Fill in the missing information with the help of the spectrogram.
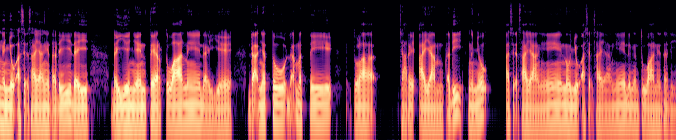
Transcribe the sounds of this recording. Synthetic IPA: ŋəɲuʔa̰sɛʔsajaŋet̪adidai | daijeɲɛnt̪ɛrt̪uanedaije | da̰ʔɲət̪uʔda̰ʔmət̪i | it̪ula̰ | t͡ʃa̰ɾḛʔa̰jamt̪a̰diŋəɲoʔ | asɛ̰ʔsajaŋenoɲuʔa̰sɛʔsajaŋedəŋant̪uanet̪adi

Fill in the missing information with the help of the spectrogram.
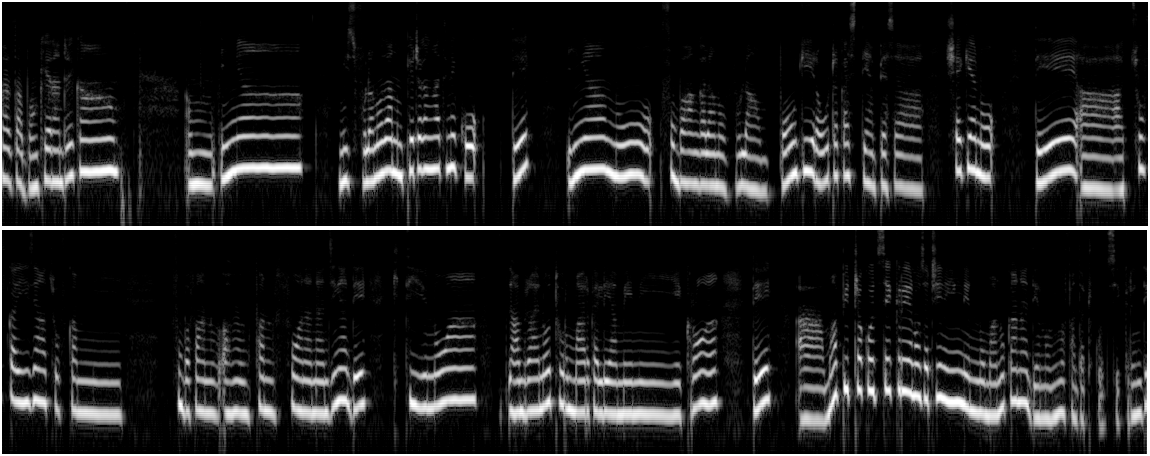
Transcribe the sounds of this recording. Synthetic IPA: saɾat̪abɔŋkeɾaɳɖ͡ʐekə | iɲə | misiv̥ulanozanimipeʈ͡ʂakaŋat̪ineko | d̪̥e | iɲənufumbəɦaŋɡalanovulab̥ɔŋkiɾauɦaʈ͡ʂəkasi̥t̪eampjasə | ʃɛkʲano | d̪̥eaːt͡sufu̥kəizãat͡sufu̥kamini | fumbəfanaminifanufuananand͡ʒiɲad̪eki̥t̪inoã | amiraɦanot̪uɾumaɾakəleameniekrɔ̃ãd̪̥e | amampit̪iʈ͡ʂəkod̪isekɾeanos̬aʈ͡ʂiniɲineninomanukanəd̪eanomimafant̪aʈ͡ʂḁkod̪i̥sekɾend̪e

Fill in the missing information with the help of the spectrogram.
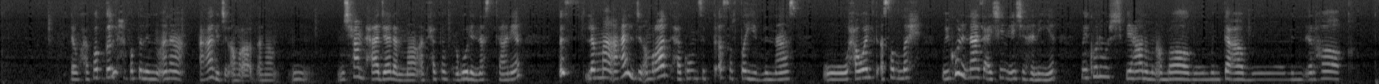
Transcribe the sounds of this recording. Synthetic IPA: lawħafɑðˤːɨlħɑfɑðˤːɨlʔɪnːʊʔanaʔaʕaːlɪd͡ʒɪlʔɑ̰mɾˤɑ̰ːd̪ˤʔa̰na | mɪʃħambħaːd͡ʒalamːaʔa̰t̪ħakːamfiʕʊɡuːlɪnːaːst̪ʰːaːnɪja | b̥asːlamːaʔaʕaːlɪd͡ʒɪlʔɑmɾˤɑːd̪ˤhakuːnsɪbt̪ʔasɑɾˤt̪ˤɑjːɪblɪnːaːs | wɪħaːwalt̪ʔɑsˤɑlːɪħ | wɪjakuːnɪnːaːsʕajʃiːnjʕʔiːʃaɦanɪjːa | majakuːnuːʃbɪjʕaːnumɪnʔɑmɾˤɑːd̪ˤwɪmɪnt̪aʕabwmɪnʔɪɾɦɑːq

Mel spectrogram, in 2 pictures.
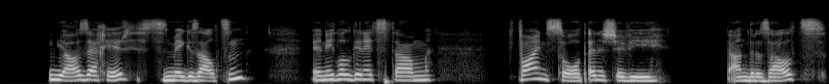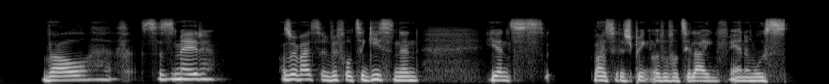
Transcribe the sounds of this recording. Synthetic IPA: jazɪχəɾsɪsmeɪɾɡəzalˠt͡sn̩ | ɪnɪχvɔlˠɡənɪt͡stam | faɪnsɔlˠtʰɛnəʃəviː | d̥ɪ̰ʔa̰ndəɾəzalˠt͡s | valˠsɪsmeɪɾ | azoɪvaɪsɪχviːfɪlˠt͡sɪɡiːsn̩ɪn | jɛnt͡s | vaɪsɪχnɪʃpɪŋknl̩ˠɪχviːfɪlˠt͡sɪlˠaɪɡŋ̩fɪnjɛ̰nəmuːs

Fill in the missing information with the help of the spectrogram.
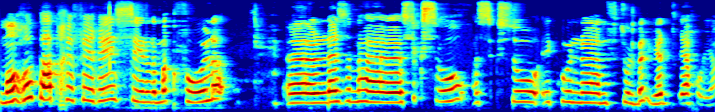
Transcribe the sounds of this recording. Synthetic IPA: mɔ̃ʁopapχefeʁeselmɑqful | læzəmhæsəksosə̥ksoikunməft̪ulbəljəd̪jæxwəja

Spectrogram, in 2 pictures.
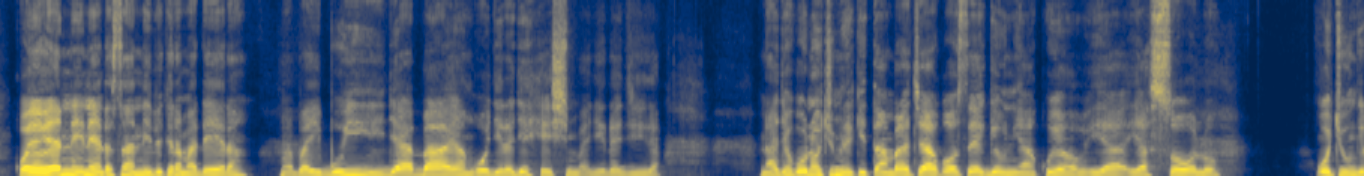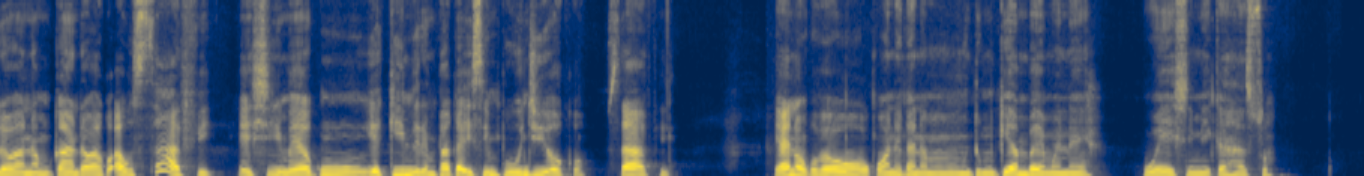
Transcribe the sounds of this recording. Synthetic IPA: kɔjɛjɔjan̩ːɛinɛndasanivikɛɾamadɛɾa | mabaibuid͡ʒabajaŋɡɔd͡ʒɛɾɛd͡ʒɛhɛʃima̰d͡ʒɛɾɛd͡ʒiɾa | nad͡ʒak̬ɔnɔt͡ʃumiɾɛkitambalat͡ʃakɔsɛɡɛunijakujaajasɔlɔ | wɔt͡ʃiuŋɡiɾawanam̩kandawakɔʔausafi | hɛʃimajɛkujɛkimiɾɛm̩pakaisim̩puɲd͡ʒiɔkɔ | safi | janiɔkɔvakɔnɛk̬anamuntum̩kiambaɛmwɛnɛ | wɛhɛʃimikaɦaswa

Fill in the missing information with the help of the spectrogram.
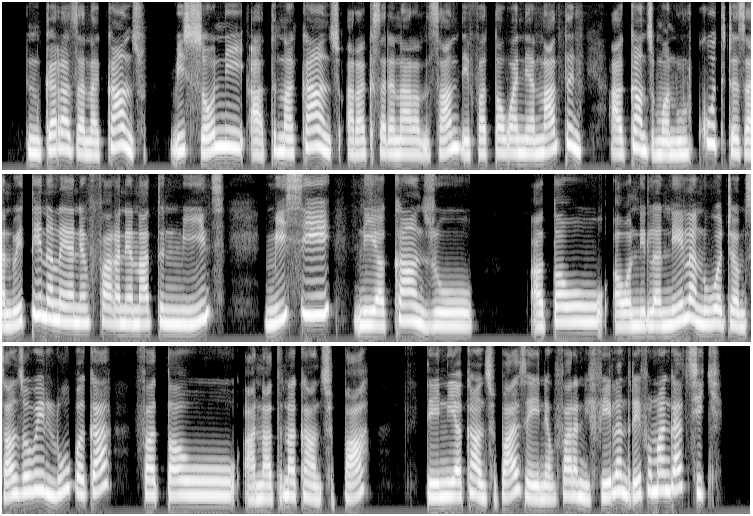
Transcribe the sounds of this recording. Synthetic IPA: nikaɾazanakand͡zu̥ | misiz̥owniʔat̪inakand͡zu̥aɾaki̥saɾanaɾanz̥anid̪efaːt̪awananat̪ini̥ | akand͡zumanulukut̪i̥ʈ͡ʂəzaniwet̪enalajanamifaɾananat̪inimiint͡si̥ | misi | niakand͡zu | a̰t̪awawanelanelanuaʈ͡ʂamiz̥anizowelubakə | fat̪awa̰nat̪inakand͡zub̥a | d̪̥eniakand͡zub̥aizajenamfaɾaniv̥elanirefəmaŋɡat͡sikʲə̥

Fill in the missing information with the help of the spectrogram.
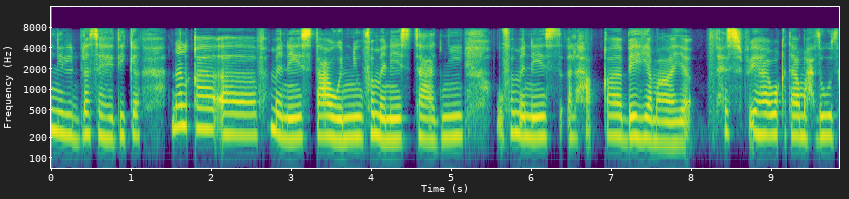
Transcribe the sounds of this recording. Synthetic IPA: nilɪlblɑsahɛðiːkænɪlqɑfæmːænɛːst̪ʕaːwɪnːiwfæmːænɛːst̪saːʕɪd̪niwfæmːænɛːsɪlħɑ̰qːbɛːhjæmʕaːjæ | nħɪsːfiːhæwɑqt̪hæmaħðuːðˤ

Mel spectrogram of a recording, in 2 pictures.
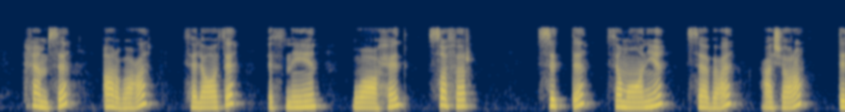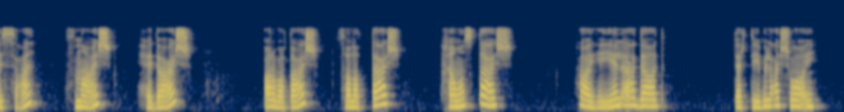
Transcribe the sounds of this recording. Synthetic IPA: xamsa | ʔɑɾˤbaʕa | θalaːθa | ʔɪθneːn | waːħɪd̪ | sˤɨfɾ | sɪt̪ːa | θamaːnja | sabʕa | ʕa̰ʃɑɾˤɑ | t̪ɪsʕa | θnaʕʃ | ħɪd̪aʕʃ | ʔɑɾˤbaʕt̪ˤɑʕʃ | θalɑtˤːɑʕʃ | xamst̪ˤɑʕʃ | haːjɦɪjːalʔaʕd̪aːd̪ | t̪ːɑɾˤt̪iːbɪlʕaʃwaːʔi

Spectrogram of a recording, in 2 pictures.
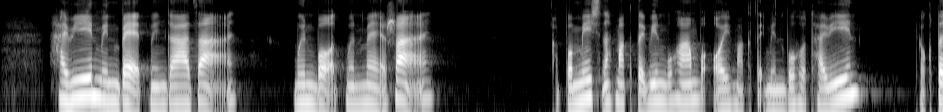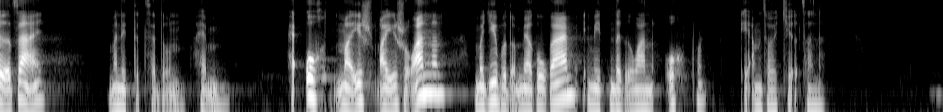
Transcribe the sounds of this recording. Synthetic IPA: hawinwinbet̪wiŋkat͡sa̰ɲ | minbo̰t̪minmeʂa̰ɲ | apomit͡ʃnahmakt̪ewinbuɦambɨʔo̰jmakt̪ebwinbuɦut̪hawin | kʲokt̪ɨt͡saɲ | manit̪ɨt͡shed̪ṵnheʔ | heʔuht̪maʔiʂmʔa̰jiʂɨ̰wʔanɨn | madʲibɨd̪unmjaɡuʔɡambʲimit̪̚nd̪ɨɡɨwanɨʔuhpɨn | ḭa̰mt͡sojtʲɨ̰t͡sanɨ

